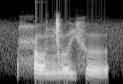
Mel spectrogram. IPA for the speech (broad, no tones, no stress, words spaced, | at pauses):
ħɔŋ͡ǀoi̯xɤ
